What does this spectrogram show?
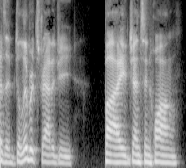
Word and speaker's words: Jensen Huang: a deliberate strategy by Jensen Huang uh I think that's how you pronounce his name at at Nvidia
